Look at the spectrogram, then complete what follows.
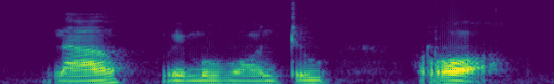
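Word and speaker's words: راء: So it's not R, it's ending in raw sound with a little bit of vibration, and also try to shape your mouth a little bit round. So try to produce the sound raw by a little bit vibrating the R along with your upper gums, and and try to round your mouth a little bit to produce the sound raw, raw, raw.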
